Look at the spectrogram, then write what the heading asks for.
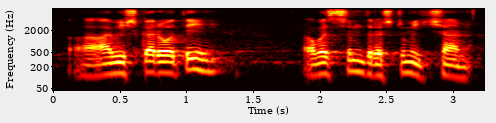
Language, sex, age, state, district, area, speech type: Sanskrit, male, 60+, Telangana, Hyderabad, urban, spontaneous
